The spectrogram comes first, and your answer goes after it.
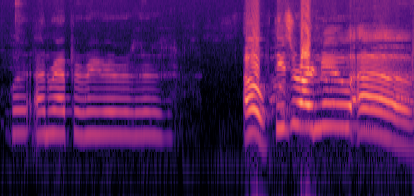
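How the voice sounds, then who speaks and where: With long, frequent pauses and big swings in loudness, a woman speaks in a high pitch at a very slow pace with lively intonation. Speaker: real estate team leader. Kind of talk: team meeting announcements.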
